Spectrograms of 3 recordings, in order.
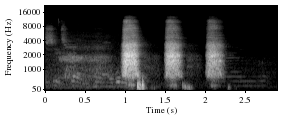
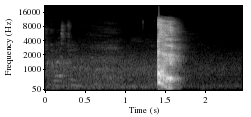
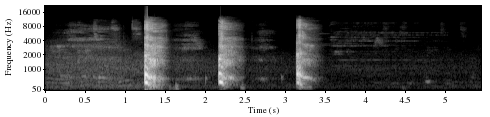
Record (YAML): exhalation_length: 2.9 s
exhalation_amplitude: 24355
exhalation_signal_mean_std_ratio: 0.32
cough_length: 2.5 s
cough_amplitude: 31567
cough_signal_mean_std_ratio: 0.22
three_cough_length: 5.5 s
three_cough_amplitude: 32767
three_cough_signal_mean_std_ratio: 0.2
survey_phase: alpha (2021-03-01 to 2021-08-12)
age: 45-64
gender: Female
wearing_mask: 'No'
symptom_cough_any: true
symptom_fatigue: true
symptom_headache: true
smoker_status: Ex-smoker
respiratory_condition_asthma: false
respiratory_condition_other: false
recruitment_source: Test and Trace
submission_delay: 2 days
covid_test_result: Positive
covid_test_method: RT-qPCR
covid_ct_value: 18.8
covid_ct_gene: ORF1ab gene
covid_ct_mean: 19.0
covid_viral_load: 610000 copies/ml
covid_viral_load_category: Low viral load (10K-1M copies/ml)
